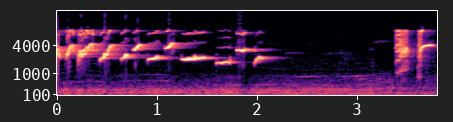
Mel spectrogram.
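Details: Oriental magpie-robin in full 'gacor' song, played as a masteran recording to train caged birds: a rapid run of clear, high whistled phrases, some sliding up, others dropping, then a pause and two sharp, harsh bursts.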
